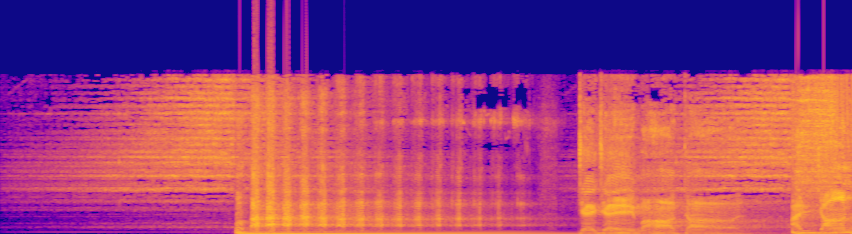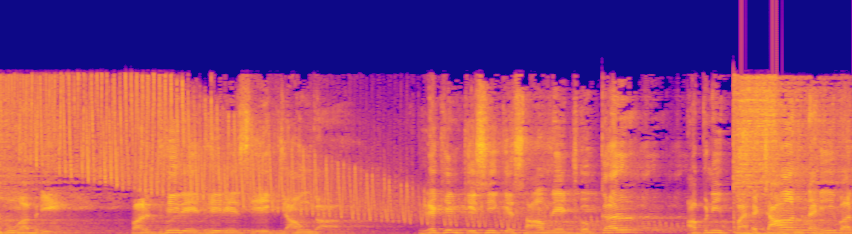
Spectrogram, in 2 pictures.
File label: Dialogue Beet; Sawan Special; BolBam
